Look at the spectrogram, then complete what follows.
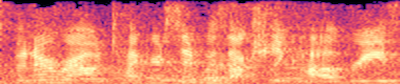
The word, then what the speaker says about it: Tigerstedt: So Alice, first of all, tell me, how do you pronounce the name of this block? Tigerstedt.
